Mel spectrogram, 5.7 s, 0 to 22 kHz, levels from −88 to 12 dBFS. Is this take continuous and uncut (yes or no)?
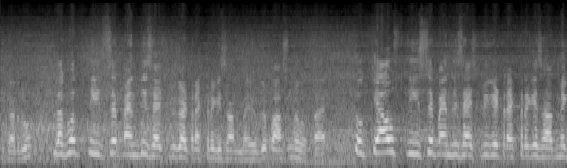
yes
